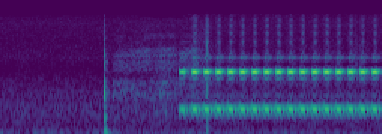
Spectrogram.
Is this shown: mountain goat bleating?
no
